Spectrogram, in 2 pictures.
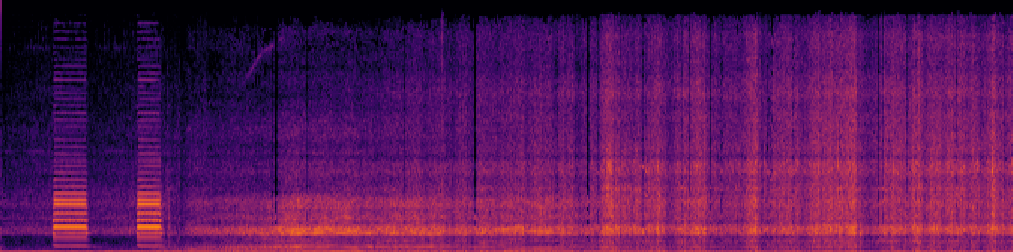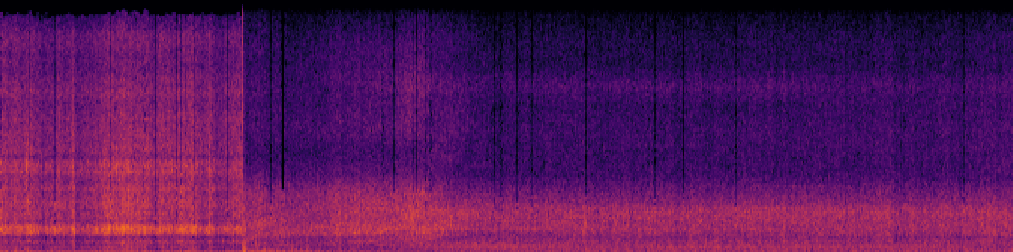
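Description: Two short car-horn honks give the signal for a race from a stop. Then a car engine accelerates at full throttle, its pitch climbing and dropping through the gear changes under heavy wind noise. About two-thirds of the way in, the sound becomes a quieter, steady high-speed engine and road drone heard from inside a car.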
